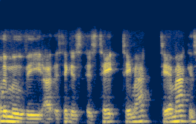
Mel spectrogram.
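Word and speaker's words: Taimak: So the star of the movie, I think is Tiamat is how you pronounce his name? Yeah, Tiamat.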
